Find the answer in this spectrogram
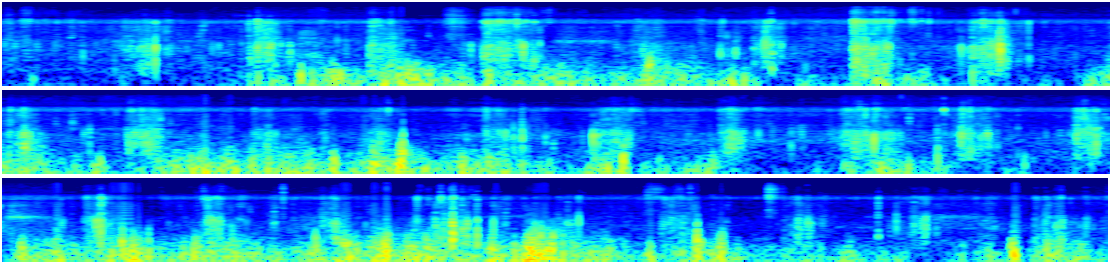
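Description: Footsteps crunching on a gravel trail, a step or two each second, with gusts of wind rumbling over the microphone.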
